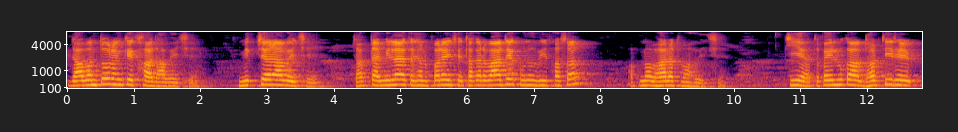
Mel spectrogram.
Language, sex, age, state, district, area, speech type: Maithili, female, 60+, Bihar, Saharsa, rural, spontaneous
